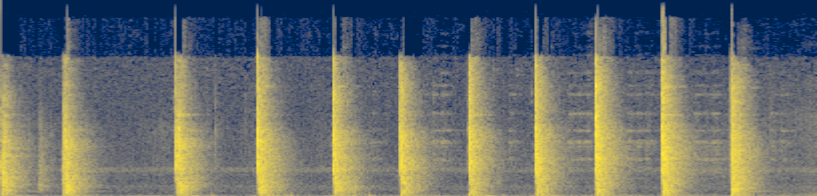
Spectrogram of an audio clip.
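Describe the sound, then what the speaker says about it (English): A hammer strikes metal silverware to bend it over, giving about ten sharp, evenly spaced clanging blows, each ringing briefly. The blows are loud and close, with no talking. "If you can't bend it, use your hammer."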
